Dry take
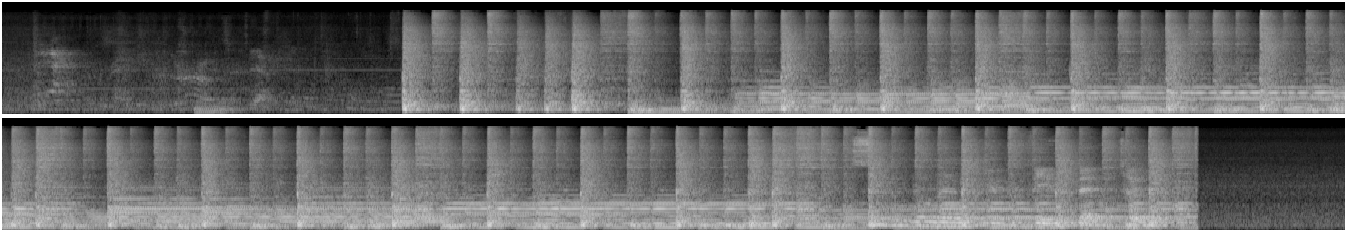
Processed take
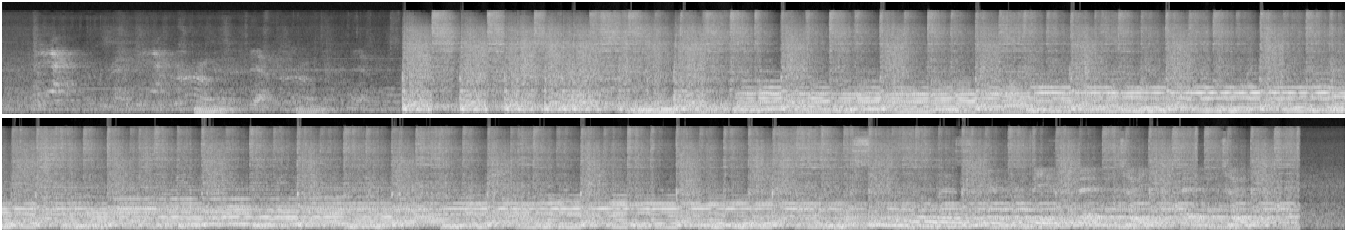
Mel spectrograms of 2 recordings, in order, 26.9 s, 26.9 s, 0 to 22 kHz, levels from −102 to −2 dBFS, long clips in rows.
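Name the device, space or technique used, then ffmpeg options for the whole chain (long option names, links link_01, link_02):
loud club master: -filter_complex "[0:a]asettb=1/sr,asplit=3[link_01][link_02][link_03];[link_01]atrim=end=14.974[link_04];[link_02]atrim=start=14.97:end=16.42,asetpts=PTS-STARTPTS,afade=type=in:duration=0.004:curve=qsin,afade=type=out:start_time=1.446:duration=0.004:curve=qsin,aecho=1:1:4.4:0.84,atrim=end_sample=63945[link_05];[link_03]atrim=start=16.416[link_06];[link_04][link_05]acrossfade=duration=0.004:curve1=hsin:curve2=qsin[link_07];[link_07][link_06]acrossfade=duration=0.004:curve1=qsin:curve2=hsin,aecho=1:1:1020:0.422,acompressor=threshold=-28dB:ratio=2,asoftclip=type=hard:threshold=-18.5dB,alimiter=level_in=29dB:limit=-1dB:release=50:level=0:latency=1,volume=-6.5dB"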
